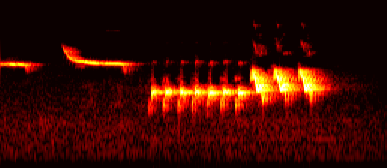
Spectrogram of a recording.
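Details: Common nightingale singing, said to produce the sounds of a whole flock of birds: a long, high, pure whistle, then a second sliding whistle, then a fast stuttering run of buzzy notes ending in three loud, rich chirps.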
